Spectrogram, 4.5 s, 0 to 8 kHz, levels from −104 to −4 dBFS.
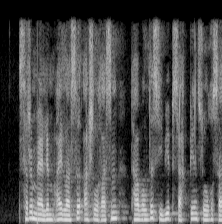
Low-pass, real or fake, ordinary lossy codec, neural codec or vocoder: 7.2 kHz; fake; MP3, 64 kbps; vocoder, 44.1 kHz, 128 mel bands every 512 samples, BigVGAN v2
